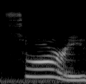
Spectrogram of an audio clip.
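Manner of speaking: high loud squeaky apology; high piglet voice. Acted. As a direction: squeal sorry like a little pig.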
